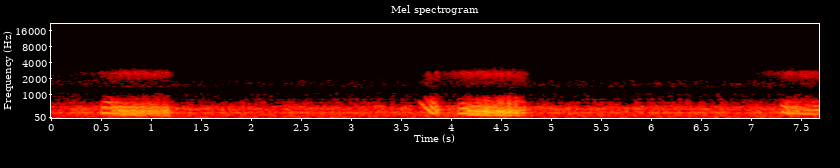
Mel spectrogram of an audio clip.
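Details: Soft rhythmic rattling snoring about every three seconds from a rescued male cat asleep on the owner, described as having a snoring problem; snoring.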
